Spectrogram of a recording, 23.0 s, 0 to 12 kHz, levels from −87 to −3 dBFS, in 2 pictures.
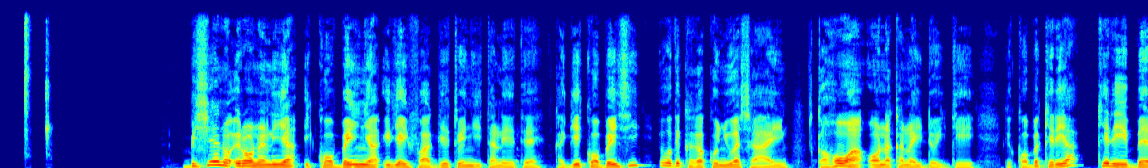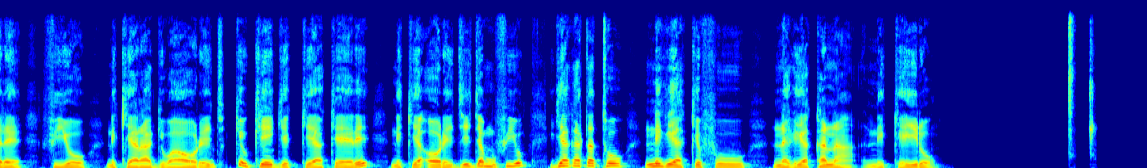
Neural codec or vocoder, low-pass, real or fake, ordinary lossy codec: vocoder, 24 kHz, 100 mel bands, Vocos; 10.8 kHz; fake; none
